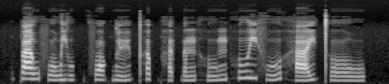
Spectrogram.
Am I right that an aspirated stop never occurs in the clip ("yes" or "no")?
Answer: no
